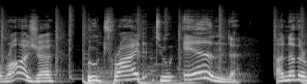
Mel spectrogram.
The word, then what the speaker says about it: Raja: Raja Jackson, is that how we pronounce the man's name, Marvin? Yeah, like the tiger.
